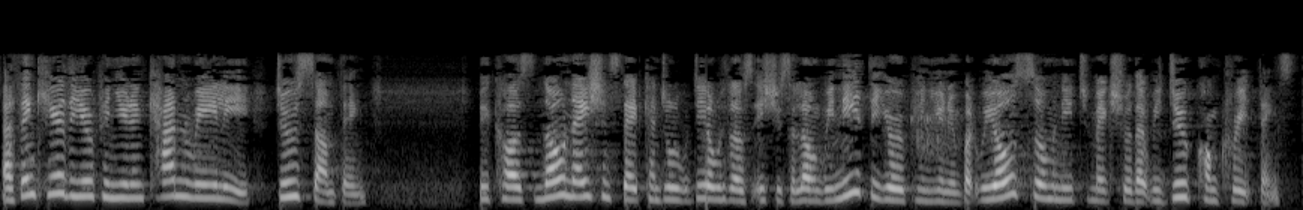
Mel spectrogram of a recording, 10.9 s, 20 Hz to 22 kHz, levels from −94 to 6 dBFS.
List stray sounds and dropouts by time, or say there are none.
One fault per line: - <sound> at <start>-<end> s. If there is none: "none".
none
